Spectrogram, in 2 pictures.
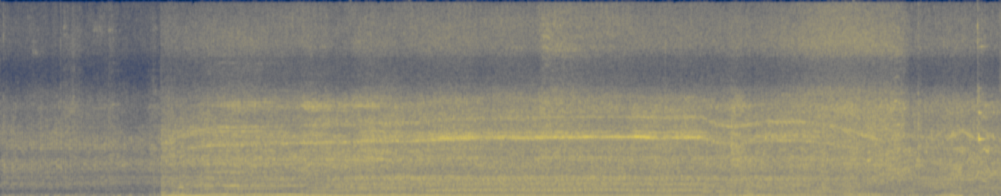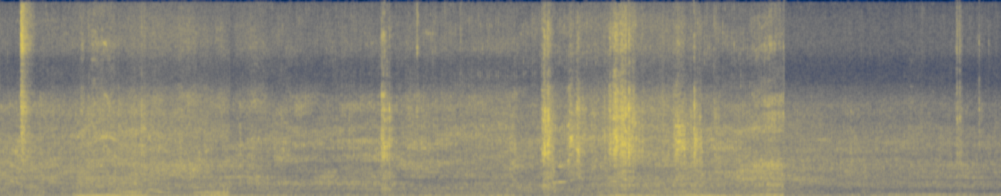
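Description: Heavy diesel earthmoving machinery running: a steady, loud engine comes in suddenly, then changes pitch as it works, with several sharp knocks in the second half.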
